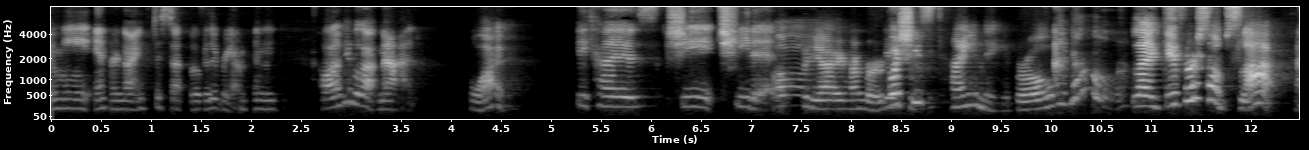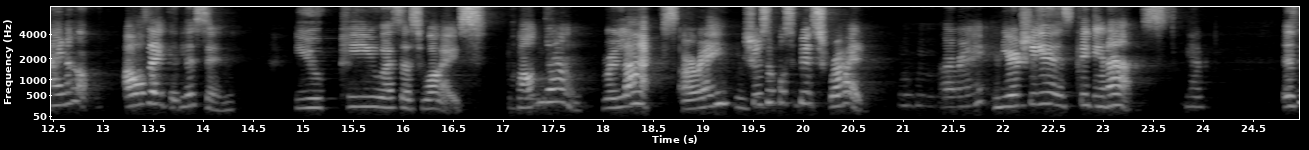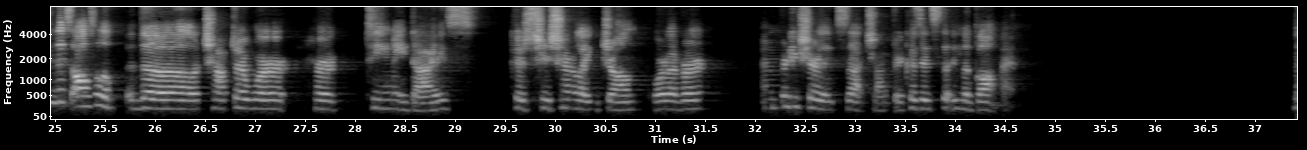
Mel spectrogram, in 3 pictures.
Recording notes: I just want to apologize for this episodes, audio quality. It was not how I anticipated it to sound. To be completely honest, I am still learning how to work these wireless mics. I think we’re gonna have to go back to the original mics because the sound quality is much better.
